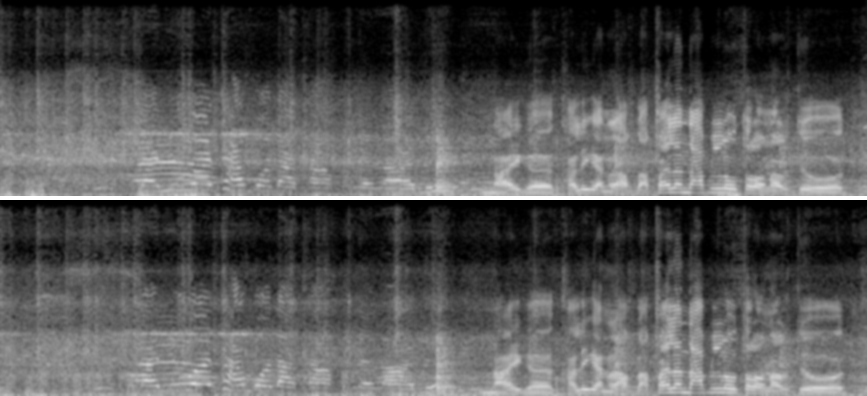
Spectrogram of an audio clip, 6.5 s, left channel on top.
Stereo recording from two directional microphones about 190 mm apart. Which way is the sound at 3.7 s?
25° right (ahead or behind).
